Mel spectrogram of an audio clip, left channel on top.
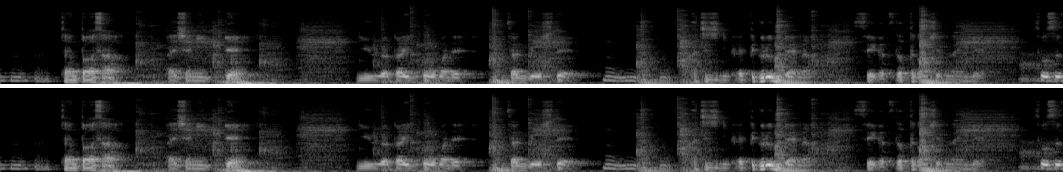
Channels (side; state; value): both; identical; correlation 1.00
